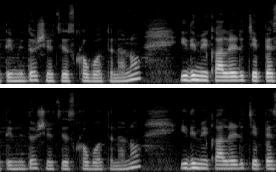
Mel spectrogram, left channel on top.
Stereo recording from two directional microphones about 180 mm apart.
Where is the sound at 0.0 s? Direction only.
20° left (ahead or behind).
